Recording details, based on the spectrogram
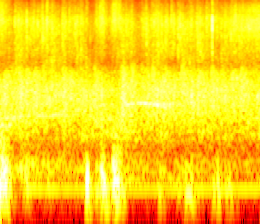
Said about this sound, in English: Would you clap your hands one more time to the Lord and give him praise this morning?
